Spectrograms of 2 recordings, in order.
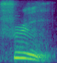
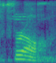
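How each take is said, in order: First: The first vowel sounds like 'oo'. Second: The first vowel sounds like 'oh'. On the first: The speaker calls it right. "You pronounce that Fru" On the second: The speaker calls it wrong. "not Fro. It's not an O"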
